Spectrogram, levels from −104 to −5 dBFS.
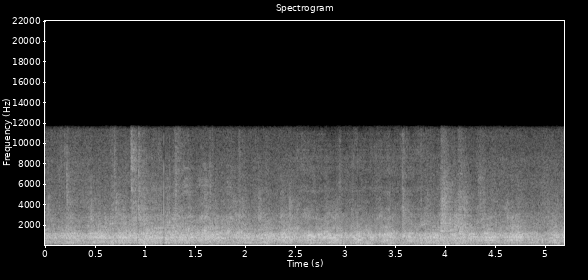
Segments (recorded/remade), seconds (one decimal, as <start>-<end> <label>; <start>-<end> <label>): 0.0-2.5 recorded; 2.5-3.8 remade; 3.8-5.2 recorded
